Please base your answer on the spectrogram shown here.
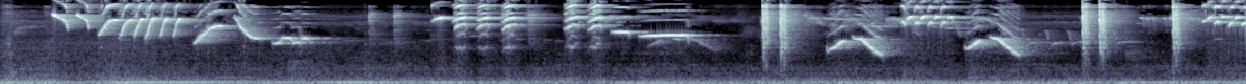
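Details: Brown-chested jungle flycatcher singing, used at night to encourage another bird to sing: varied high whistled phrases, buzzy repeated notes and falling slurs, alternating with sharp clicks in a lively, uneven sequence.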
